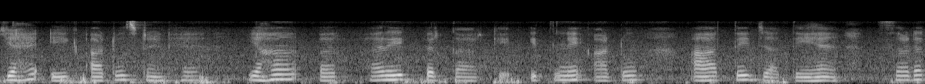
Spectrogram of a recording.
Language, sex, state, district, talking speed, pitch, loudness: Hindi, female, Punjab, Fazilka, 110 wpm, 180 Hz, -18 LUFS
